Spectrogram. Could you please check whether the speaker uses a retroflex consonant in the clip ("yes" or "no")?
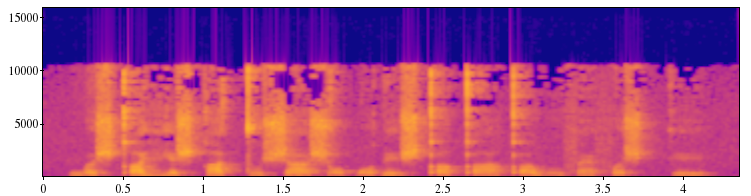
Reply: no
